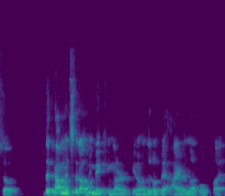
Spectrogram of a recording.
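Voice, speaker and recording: A man talks at a very fast pace. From United States. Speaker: academic economist, conference discussant. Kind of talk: conference discussant talk.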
